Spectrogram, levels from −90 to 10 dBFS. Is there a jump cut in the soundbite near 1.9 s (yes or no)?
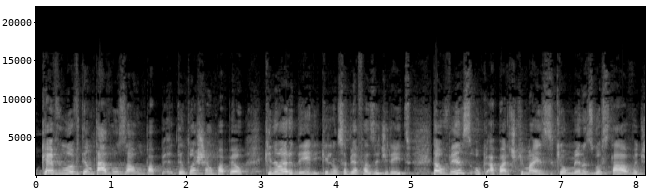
no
